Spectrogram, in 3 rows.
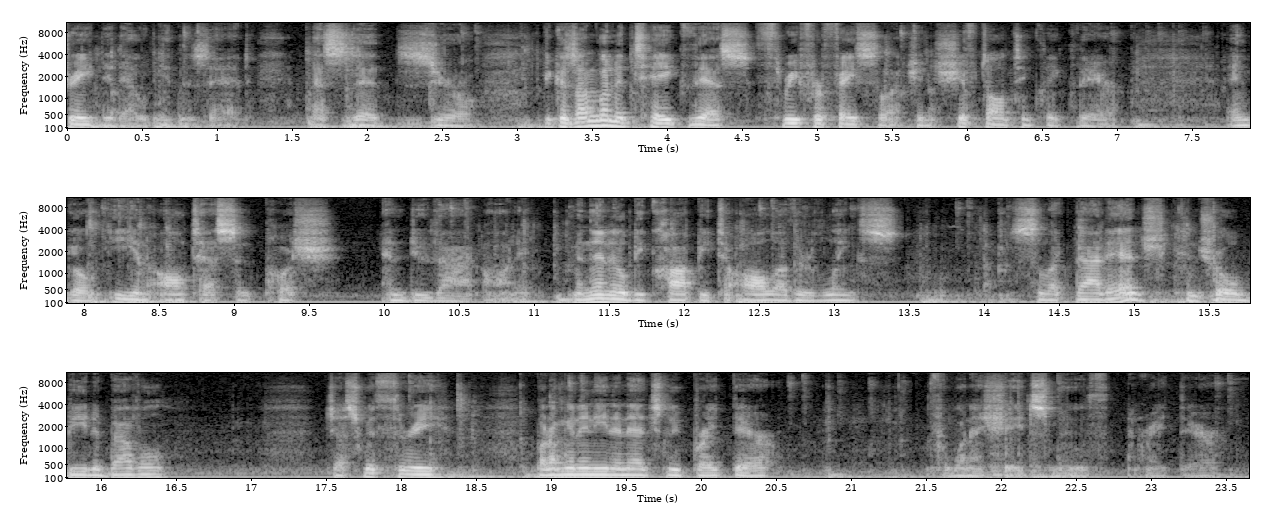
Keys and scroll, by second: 0.2 alt+a, 1.6 s, 1.9 z, 2.6 0, 3.1 alt+a, 3.8 3, 8.0 e, 8.4 alt+s, 11.0 alt+a, 11.9 2, 15.3 ctrl+b, 18.4 alt+a, 19.0 ctrl+r, 22.2 ctrl+r.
